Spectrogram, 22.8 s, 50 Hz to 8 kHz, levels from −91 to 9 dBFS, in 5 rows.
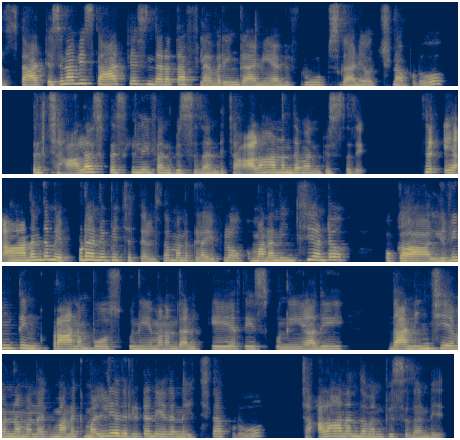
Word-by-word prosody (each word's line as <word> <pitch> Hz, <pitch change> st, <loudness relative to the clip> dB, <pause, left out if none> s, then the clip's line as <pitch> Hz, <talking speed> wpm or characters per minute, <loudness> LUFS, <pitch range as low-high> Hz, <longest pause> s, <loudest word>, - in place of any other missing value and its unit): Start 215 Hz, 0 st, +2 dB
చేశాను. 280 Hz, +6 st, +3 dB
అవి 330 Hz, +1 st, 0 dB
start 260 Hz, 0 st, +4 dB
చేసిన 275 Hz, -2 st, -2 dB
తర్వాత 235 Hz, -1 st, +1 dB
ఫ్లవరింగ్ 210 Hz, 0 st, -3 dB
గాని, 195 Hz, 0 st, -2 dB
అవి 200 Hz, +2 st, -9 dB
ఫ్రూట్స్ 220 Hz, 0 st, -8 dB
గాని 190 Hz, -1 st, 0 dB
వచ్చినప్పుడు 180 Hz, -1 st, -6 dB, 0.6 s
అసలు 245 Hz, -3 st, -2 dB
చాలా 210 Hz, +5 st, +3 dB
స్ట్రెస్‌ 245 Hz, -3 st, -4 dB
రిలీఫ్ 245 Hz, 0 st, -1 dB
అనిపిస్తదండి. 210 Hz, -4 st, -3 dB
చాలా 175 Hz, +3 st, +5 dB
ఆనందం 230 Hz, -1 st, +2 dB
అనిపిస్తది. 185 Hz, -2 st, -9 dB, 0.6 s
అసలు 275 Hz, -1 st, 0 dB, 0.4 s
ఆనందం 285 Hz, +6 st, +5 dB
ఎప్పుడ 260 Hz, +5 st, -2 dB
అనిపించద్ది 265 Hz, -3 st, -2 dB
తెలుసా? 195 Hz, +5 st, -6 dB
మనకు 230 Hz, -2 st, -4 dB
లైఫ్‌లో 200 Hz, +5 st, -3 dB, 0.3 s
మన 215 Hz, -, +2 dB
నుంచి 240 Hz, +3 st, -2 dB
అంటే 290 Hz, +1 st, +1 dB, 0.6 s
ఒక 230 Hz, +1 st, -2 dB, 0.4 s
లివింగ్ 265 Hz, +3 st, +2 dB
థింగ్ 240 Hz, -4 st, +1 dB, 0.2 s
ప్రాణం 210 Hz, +2 st, +4 dB
పోసుకొని 210 Hz, 0 st, -5 dB
మనం 200 Hz, +1 st, -4 dB
దానికి 200 Hz, 0 st, -3 dB
కేర్ 215 Hz, +1 st, -1 dB
తీసుకొని 205 Hz, -1 st, -7 dB, 0.2 s
అది 215 Hz, +3 st, -2 dB, 0.6 s
దాని 205 Hz, +1 st, +6 dB
నుంచి 230 Hz, +1 st, 0 dB
ఏమన్నా 230 Hz, -1 st, +2 dB
మన, 225 Hz, 0 st, -2 dB, 0.2 s
మనకి 230 Hz, +2 st, -1 dB
మళ్ళీ 240 Hz, +5 st, +1 dB
అది 260 Hz, -, +2 dB
రిటర్న్ 240 Hz, +1 st, -1 dB
ఏదన్నా 225 Hz, 0 st, -3 dB
ఇచ్చినప్పుడు 235 Hz, -4 st, -9 dB, 0.6 s
చాలా 220 Hz, +4 st, +2 dB
ఆనందం 240 Hz, -1 st, 0 dB
అనిపిస్తదండి. 210 Hz, -4 st, -7 dB
225 Hz, 140 wpm, -23 LUFS, 205-240 Hz, 0.6 s, దాని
